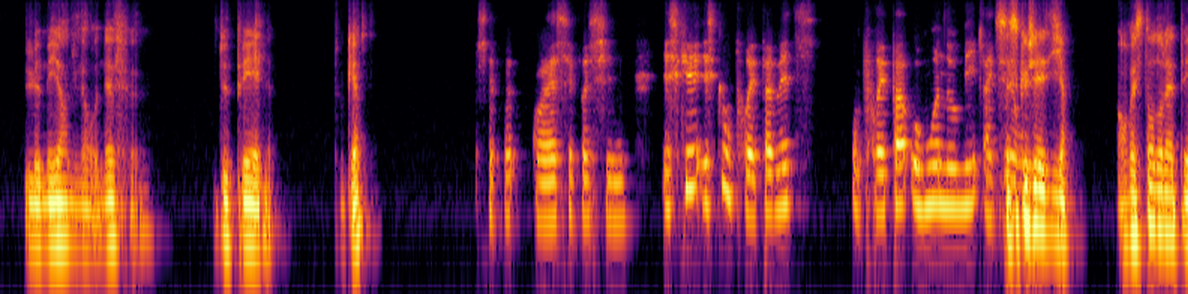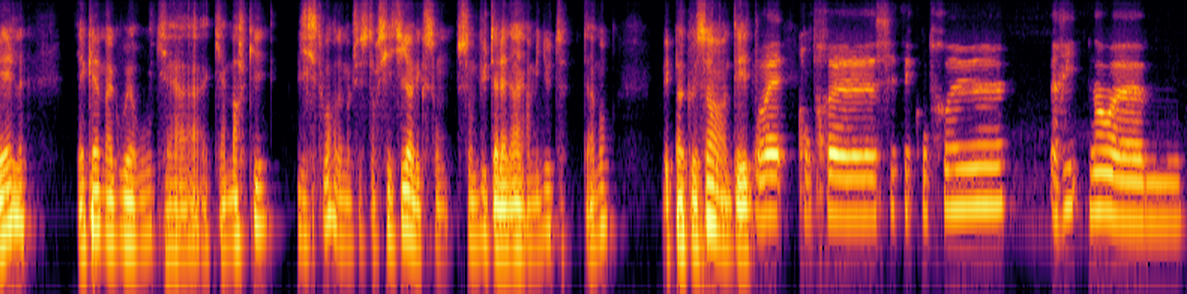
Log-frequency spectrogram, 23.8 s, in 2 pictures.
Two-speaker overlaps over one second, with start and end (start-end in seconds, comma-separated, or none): none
